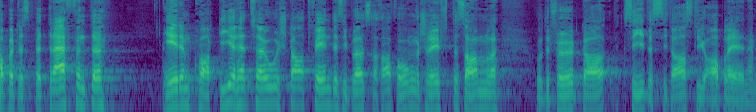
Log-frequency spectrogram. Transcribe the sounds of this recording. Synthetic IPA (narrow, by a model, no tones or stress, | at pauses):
ɑbəd̥ɑsb̥ɛt̪ɾæfənd̪ə | ɪɾəmkʰwɑrtiːəɾɦɛt̪sœwəʃtɑt̪fɪnd̪əsiplœt͡sləχɑfoʊŋəɾʃɾɪft̪əsɑmlə | ʊd̪əɾføːɾdɑksiːdɑsːid̥ɑːstyːɑb̥lɛːnə̰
